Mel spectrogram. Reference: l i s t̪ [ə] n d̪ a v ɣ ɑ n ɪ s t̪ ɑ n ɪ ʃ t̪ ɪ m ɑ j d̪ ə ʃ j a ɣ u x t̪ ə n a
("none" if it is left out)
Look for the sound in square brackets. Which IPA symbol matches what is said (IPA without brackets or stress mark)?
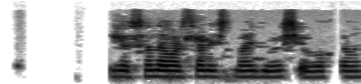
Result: ɑ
